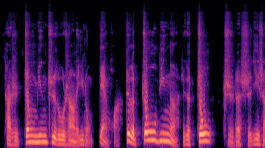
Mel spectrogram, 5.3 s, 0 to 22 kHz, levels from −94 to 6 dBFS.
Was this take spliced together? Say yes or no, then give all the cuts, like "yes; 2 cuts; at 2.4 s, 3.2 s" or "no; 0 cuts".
yes; 1 cut; at 2.5 s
